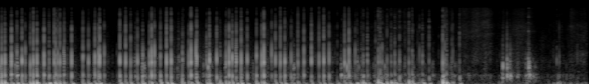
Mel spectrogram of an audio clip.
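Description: A dark patterned faux leather clutch wallet held in both hands is scratched with long nails, making dense, rapid scratching and tapping with low, rumbling body. The sound stays busy and gritty, then thins out near the end.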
